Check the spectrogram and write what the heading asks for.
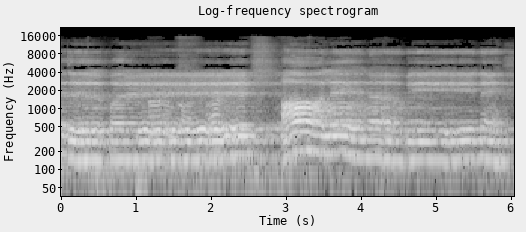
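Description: A man's voice chanting an Urdu devotional poem (kalam) in long, melodic held notes. There is a brief dip about two and a half seconds in, then a louder, rising phrase.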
